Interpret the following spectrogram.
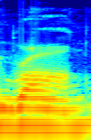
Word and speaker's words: wrong: misspelled words as totally wrong like I would never say wrong wrong is not spelled like this r o n g it is spelled with a silent w at the front and you would never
